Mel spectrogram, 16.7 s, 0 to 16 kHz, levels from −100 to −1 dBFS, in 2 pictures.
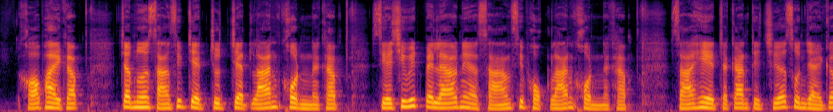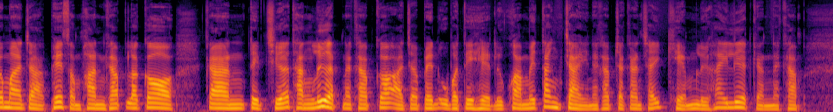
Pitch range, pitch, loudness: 130-155 Hz, 140 Hz, -21 LUFS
